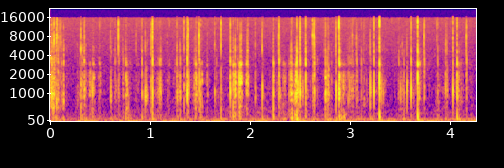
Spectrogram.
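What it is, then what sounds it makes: Rhinestone-studded clutch pouch. Long nails scratch and tap the silver studs on a small black rhinestone-studded clutch pouch held in both hands. The result is a quiet, dense run of short, dry clicks and crinkly scratches with bright edges and a low rumble underneath.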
